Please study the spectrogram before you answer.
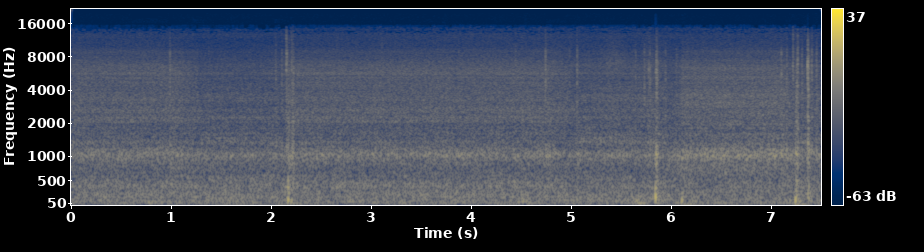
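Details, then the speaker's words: Ford Fiesta Edge heater blower running through all the vents after a complete dashboard swap following a crash; a steady airy rush with a faint even hum and no rattle or squeal. Normal heater blower operation. "All the air vents. Yep, that sounds fine."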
